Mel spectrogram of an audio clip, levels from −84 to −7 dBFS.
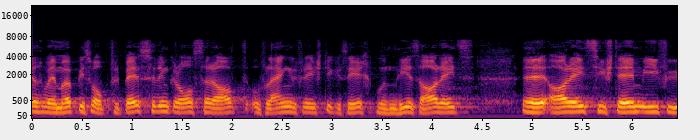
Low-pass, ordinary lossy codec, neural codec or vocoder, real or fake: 7.2 kHz; none; none; real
